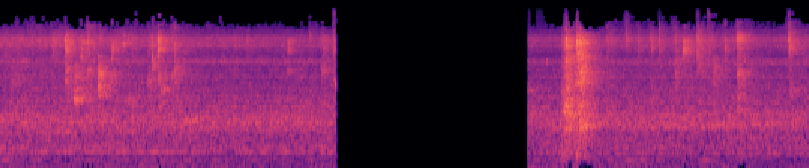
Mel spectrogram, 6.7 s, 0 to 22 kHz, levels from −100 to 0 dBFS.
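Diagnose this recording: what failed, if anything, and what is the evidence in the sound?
An audio dropout to silence runs from 2.80 s to 4.40 s, about 1.6 s of the recording lost. The sound cuts off abruptly and resumes mid-flow, with silence and no room tone between. The likely cause is a lost input link or device upstream of the recorder, which kept writing silence.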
